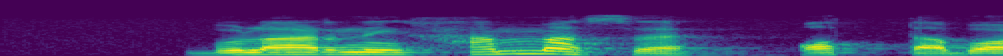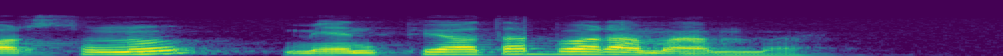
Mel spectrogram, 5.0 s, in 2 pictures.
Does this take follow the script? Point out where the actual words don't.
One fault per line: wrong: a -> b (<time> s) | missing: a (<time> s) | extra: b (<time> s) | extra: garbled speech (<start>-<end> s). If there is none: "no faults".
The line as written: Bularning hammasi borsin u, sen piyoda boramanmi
extra: otda (2.1 s)
wrong: sen -> men (3.3 s)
